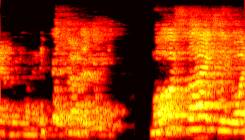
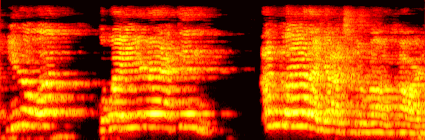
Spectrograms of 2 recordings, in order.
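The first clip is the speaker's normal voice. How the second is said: very high, loud, spiteful comeback; husband lashing out at wife, loud and spiteful; angry retort; 9 semitones higher, 7 dB louder than usual. Retold or imitated. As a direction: snap back in spite. Husband snapping back.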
